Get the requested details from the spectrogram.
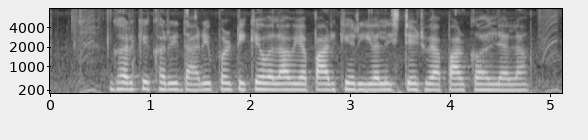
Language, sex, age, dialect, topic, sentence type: Bhojpuri, female, 18-24, Southern / Standard, banking, statement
